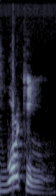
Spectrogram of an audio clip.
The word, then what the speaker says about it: working: remember in these cases the g is never pronounced it's pronounced like an n that is very nasal is so this is working it's not working it's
